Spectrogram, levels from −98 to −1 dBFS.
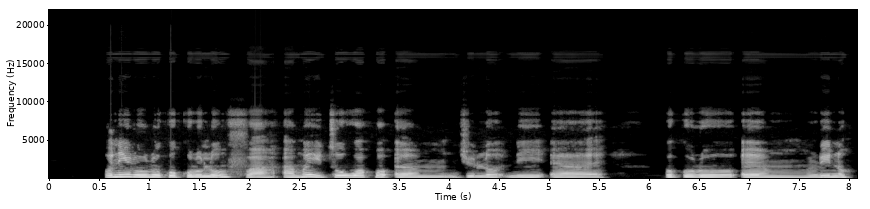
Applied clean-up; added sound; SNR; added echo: none; none; none; none.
